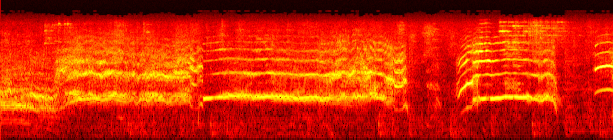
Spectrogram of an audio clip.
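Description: A woman screaming: four long, high screams, each held for one to two seconds with short breaks between them, the pitch steady through each.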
